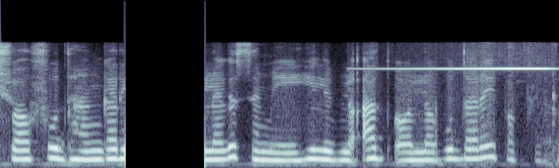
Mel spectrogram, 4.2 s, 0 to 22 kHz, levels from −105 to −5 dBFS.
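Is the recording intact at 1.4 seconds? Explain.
No. An audio dropout to silence runs from 0.94 to 1.54 s, so 1.4 s falls inside it. The input was likely lost while recording continued, writing silence: the sound cuts off abruptly, leaving about 0.6 s of dead silence without room tone.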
